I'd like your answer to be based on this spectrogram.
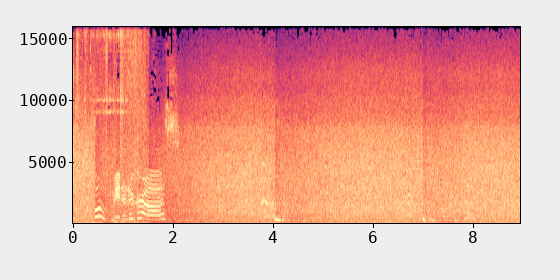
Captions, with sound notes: Whew, made it across. (water splashing)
